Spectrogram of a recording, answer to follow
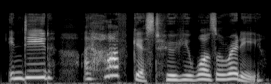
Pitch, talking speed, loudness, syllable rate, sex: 245 Hz, 175 wpm, -17 LUFS, 5.3 syllables/s, female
